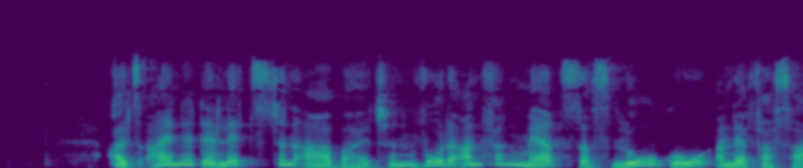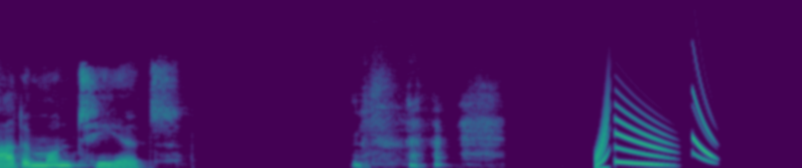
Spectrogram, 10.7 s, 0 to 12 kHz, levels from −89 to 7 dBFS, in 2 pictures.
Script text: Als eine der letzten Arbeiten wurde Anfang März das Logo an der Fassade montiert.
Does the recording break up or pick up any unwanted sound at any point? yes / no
yes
